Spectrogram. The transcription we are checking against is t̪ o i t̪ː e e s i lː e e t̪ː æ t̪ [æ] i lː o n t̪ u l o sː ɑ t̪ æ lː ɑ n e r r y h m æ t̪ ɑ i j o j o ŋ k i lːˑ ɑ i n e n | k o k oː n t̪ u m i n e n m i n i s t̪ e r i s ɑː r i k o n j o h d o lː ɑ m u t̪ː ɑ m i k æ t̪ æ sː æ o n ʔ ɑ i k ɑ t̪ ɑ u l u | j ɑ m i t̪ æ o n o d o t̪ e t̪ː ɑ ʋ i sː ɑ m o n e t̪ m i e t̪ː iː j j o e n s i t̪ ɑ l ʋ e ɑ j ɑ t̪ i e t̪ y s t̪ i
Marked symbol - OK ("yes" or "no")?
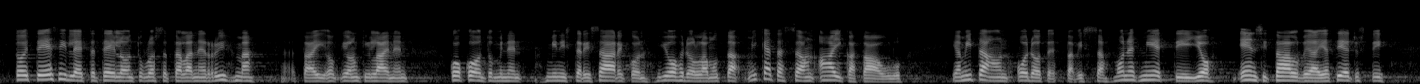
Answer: no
